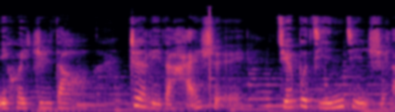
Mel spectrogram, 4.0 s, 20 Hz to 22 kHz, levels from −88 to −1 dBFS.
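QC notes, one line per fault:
2.10 s, uninitialised buffer: a buffer was played before audio was written to it, so leftover memory came out as a loud crack about 0.67 ms long, which fits a 32-sample block. On the waveform it is a brief spike, and the spectrogram shows a thin broadband vertical line.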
